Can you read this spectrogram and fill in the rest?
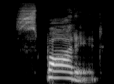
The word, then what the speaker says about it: spotted: Spotted. Essa é outra palavra que é escrita com T, mas que nós vamos pronunciar como R.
